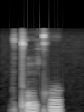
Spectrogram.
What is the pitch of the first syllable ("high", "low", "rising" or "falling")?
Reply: low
